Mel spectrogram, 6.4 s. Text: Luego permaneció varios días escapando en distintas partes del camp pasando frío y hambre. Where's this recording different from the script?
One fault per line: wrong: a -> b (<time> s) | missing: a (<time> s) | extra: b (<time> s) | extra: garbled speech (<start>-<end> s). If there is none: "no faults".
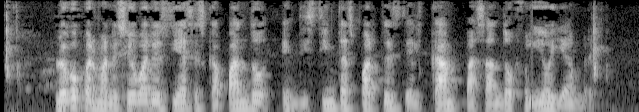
no faults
